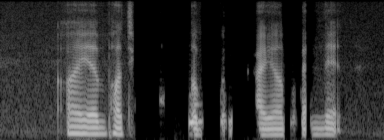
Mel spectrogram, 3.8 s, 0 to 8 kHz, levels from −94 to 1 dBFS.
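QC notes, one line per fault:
1.34–2.59 s and 2.84–3.15 s, speech suppressed in double talk: the talker dips by up to roughly 40 dB, then 30 dB, while the other side speaks. The likely cause is an echo canceller turning both down. Unlike packet loss, nothing is held or skipped.
1.68–1.75 s, burst of packet loss: about 54 ms of the last sound is stretched as a fading buzz or hiss, then 60 ms of audio is missing when playback resumes.
1.86–2.01 s, 2.21–2.26 s and 2.91–2.98 s, other side's voice leaking through: a second voice appears, roughly 5, 15 and 25 dB under the speech. This is likely loudspeaker echo the canceller missed. It adds a voice rather than removing the talker.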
